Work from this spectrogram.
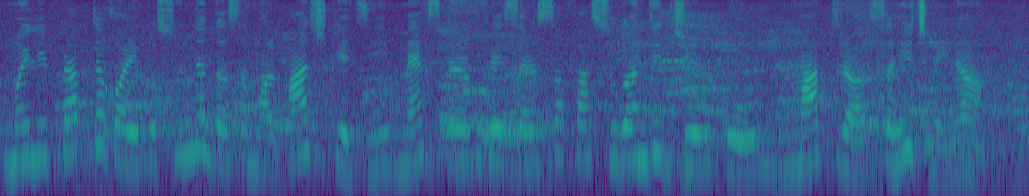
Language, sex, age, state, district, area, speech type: Nepali, female, 18-30, West Bengal, Darjeeling, rural, read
